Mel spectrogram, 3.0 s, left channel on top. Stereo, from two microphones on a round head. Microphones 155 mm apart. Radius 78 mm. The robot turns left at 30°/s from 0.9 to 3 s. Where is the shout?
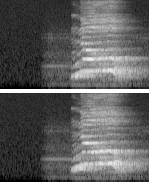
15° left (ahead or behind), 1.7 m; by 2.4 s 15° right (ahead or behind), 1.7 m.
